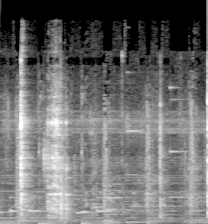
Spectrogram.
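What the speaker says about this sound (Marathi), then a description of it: "ही आता हलवून आपण चांगलं उकळून घेऊया" A utensil clinks and scrapes against a pan as caramelized sugar and water are stirred and boiled, with intermittent metallic knocks over a low hum.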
